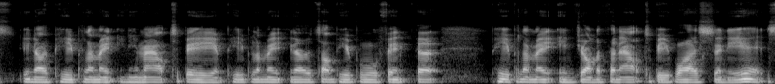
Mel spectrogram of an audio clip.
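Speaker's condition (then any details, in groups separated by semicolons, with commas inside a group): No condition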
